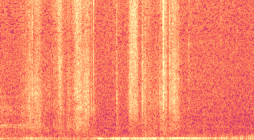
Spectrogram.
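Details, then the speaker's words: Stomach growling (borborygmi) from an adult: a low, wavering rumbling gurgle. "that's my stomach growling that shirt you can hear that"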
